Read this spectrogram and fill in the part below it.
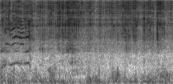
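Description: Water splashes and sloshes into a pig's dish at feeding time, with continuous wet gurgling and spattering under a person talking nearby and occasional pig squeals.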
